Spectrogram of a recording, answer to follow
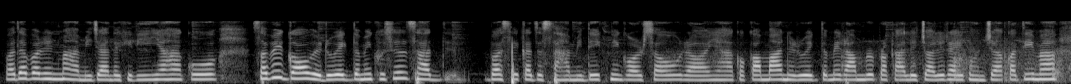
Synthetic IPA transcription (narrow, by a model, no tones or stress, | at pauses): bʌd̪abʌɾʌnmaɦamid͡zãd̪akʰeɾijʌɦãkosʌbʌjɡawɦʌɾuek̚d̪ʌmʌjkʰusilsat̪̚ | bʌsekad͡zʌst̪aɦamid̪ekʰneɡʌrt͡sʰʌw̃rʌjʌɦãkokʌmːanɦʌɾuek̚d̪ʌmʌjɾamroprʌkarlet͡sʌleɾʌɦekoɦunt͡sʰʌkʌt̪ima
